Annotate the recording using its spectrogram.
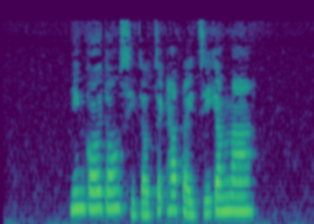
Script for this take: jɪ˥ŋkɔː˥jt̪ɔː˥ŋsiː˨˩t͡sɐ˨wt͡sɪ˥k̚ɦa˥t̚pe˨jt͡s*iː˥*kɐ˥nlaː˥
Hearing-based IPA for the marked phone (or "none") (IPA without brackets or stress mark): iː˨˥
